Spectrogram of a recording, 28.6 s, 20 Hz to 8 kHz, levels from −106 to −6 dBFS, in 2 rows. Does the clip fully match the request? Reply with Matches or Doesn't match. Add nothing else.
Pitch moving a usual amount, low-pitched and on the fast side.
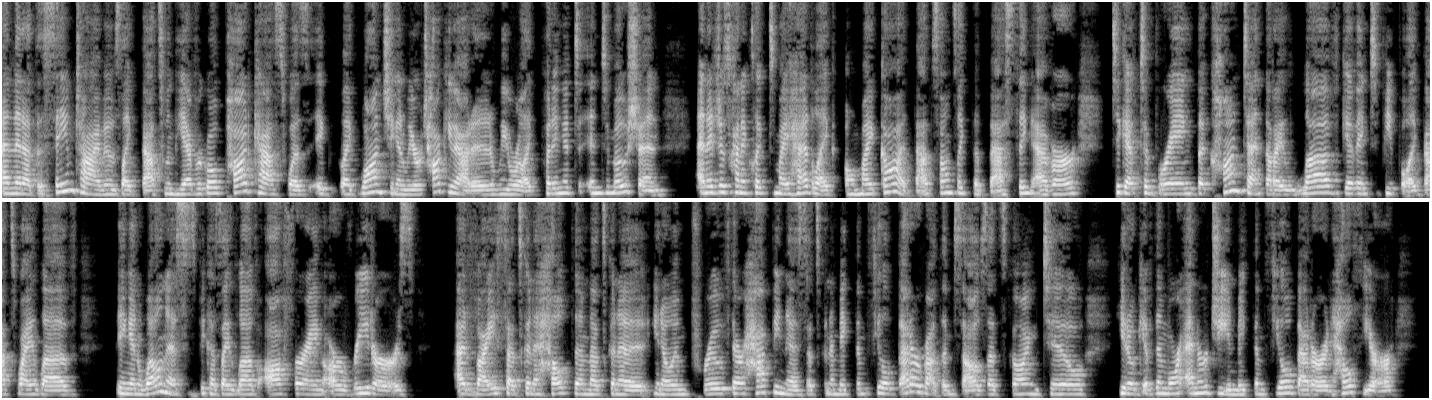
Doesn't match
